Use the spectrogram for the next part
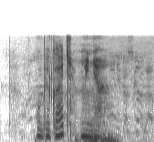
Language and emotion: Russian, neutral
